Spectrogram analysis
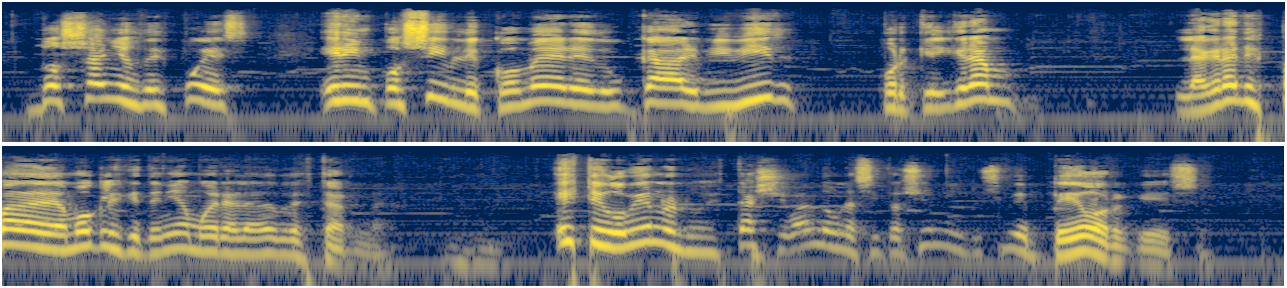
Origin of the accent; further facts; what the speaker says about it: Chivilcoy, Buenos Aires Province, Argentina; also born or lived in La Plata; Yo vengo de Chivilcoy, pero antes de estar en Chivilcoy, del lugar donde soy originario, tuve 35 años viviendo en La Plata y trabajando en Quilmes Judicial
